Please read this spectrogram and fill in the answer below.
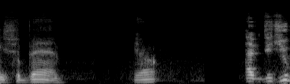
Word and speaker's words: Shabaam: know, it's really Shabaam, you know, but we say Shabam.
